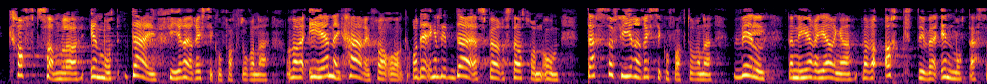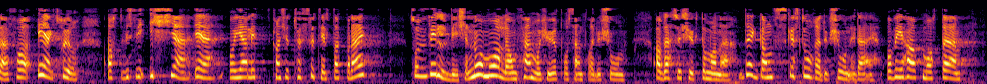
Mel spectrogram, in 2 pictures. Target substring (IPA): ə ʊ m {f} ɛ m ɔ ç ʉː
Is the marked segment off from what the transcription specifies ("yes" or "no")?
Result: no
